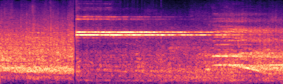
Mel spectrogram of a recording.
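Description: A referee's whistle blows a long shrill blast.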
